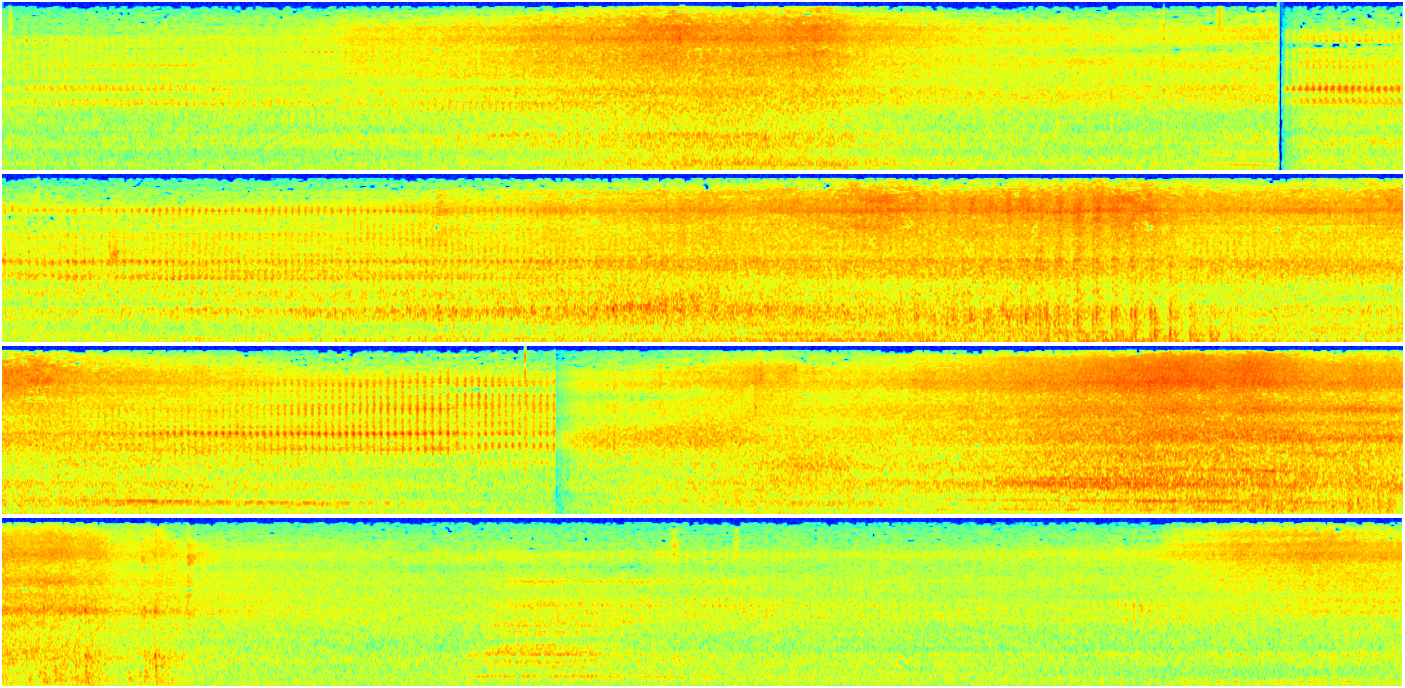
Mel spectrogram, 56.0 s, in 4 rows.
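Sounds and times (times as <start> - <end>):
train wheel clatter: 12.8 - 36.1, 36.8 - 44.2.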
